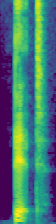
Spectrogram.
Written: bit

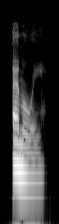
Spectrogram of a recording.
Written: emily

